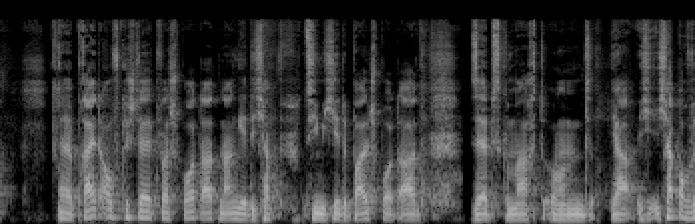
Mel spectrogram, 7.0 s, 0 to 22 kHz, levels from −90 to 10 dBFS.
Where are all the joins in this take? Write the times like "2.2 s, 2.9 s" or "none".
3.0 s

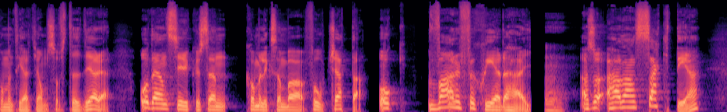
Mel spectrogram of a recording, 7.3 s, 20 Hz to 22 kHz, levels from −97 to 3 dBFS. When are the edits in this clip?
3.7 s, 5.3 s

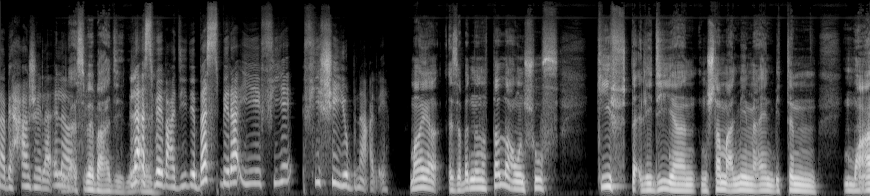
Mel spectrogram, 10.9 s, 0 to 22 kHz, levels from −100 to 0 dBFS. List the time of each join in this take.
none

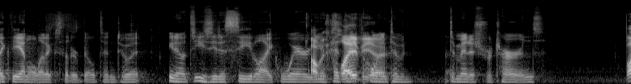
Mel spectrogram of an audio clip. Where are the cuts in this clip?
1.6 s, 4.5 s

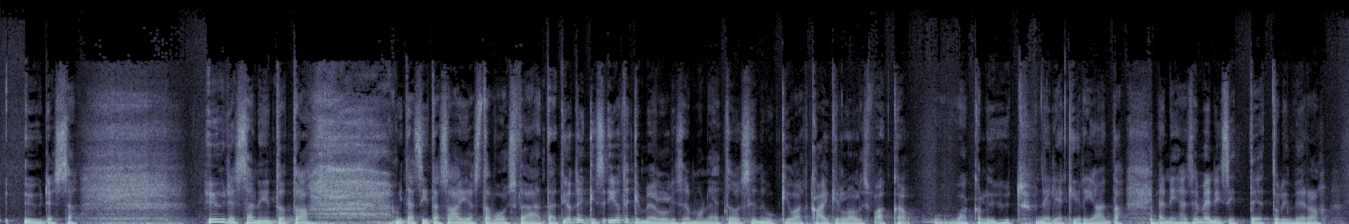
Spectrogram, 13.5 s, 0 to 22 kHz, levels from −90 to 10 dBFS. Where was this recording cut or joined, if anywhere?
none

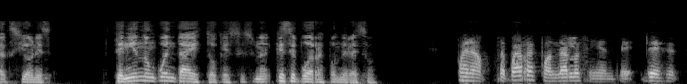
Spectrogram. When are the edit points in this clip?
2.7 s

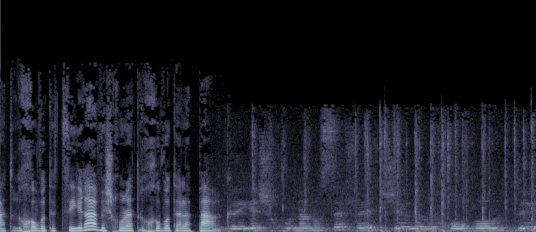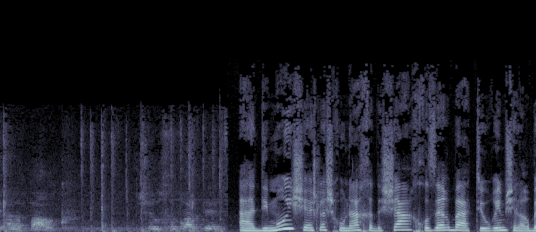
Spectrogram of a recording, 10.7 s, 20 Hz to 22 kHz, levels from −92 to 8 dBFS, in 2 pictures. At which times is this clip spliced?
7.6 s

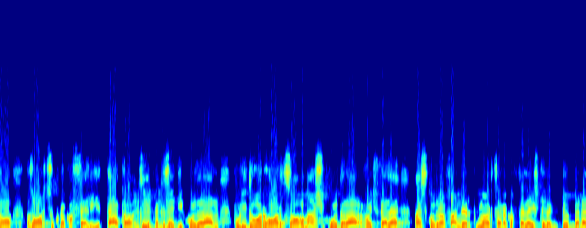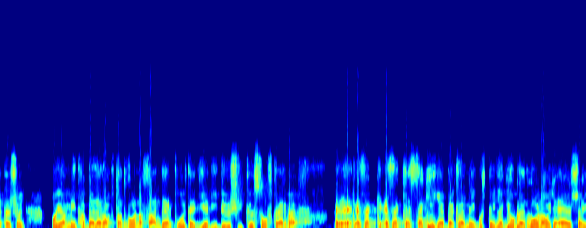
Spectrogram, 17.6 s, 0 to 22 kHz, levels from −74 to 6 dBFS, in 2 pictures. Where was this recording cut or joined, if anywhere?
14.1 s

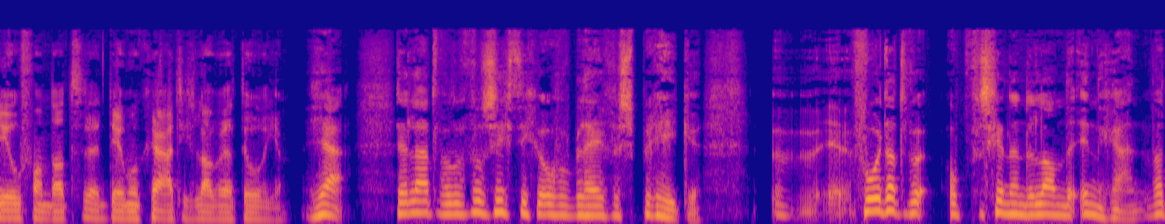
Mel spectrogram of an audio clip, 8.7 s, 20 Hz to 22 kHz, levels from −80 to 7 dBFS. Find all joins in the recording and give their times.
3.0 s

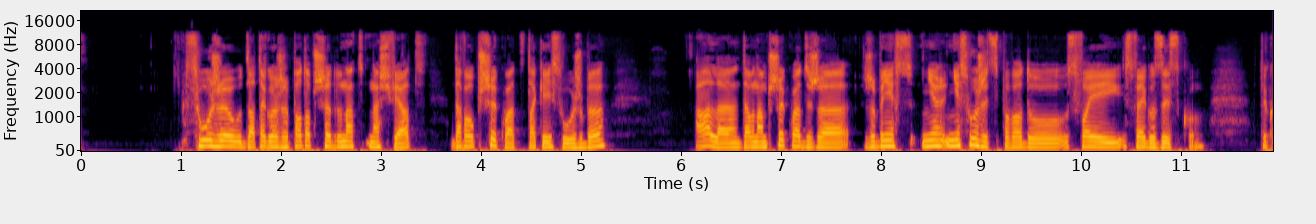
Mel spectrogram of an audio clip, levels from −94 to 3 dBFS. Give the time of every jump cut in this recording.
none

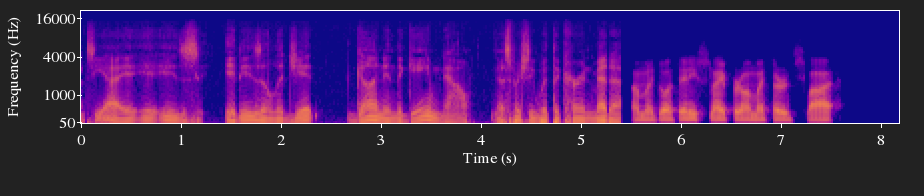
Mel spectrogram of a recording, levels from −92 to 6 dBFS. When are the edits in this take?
5.4 s

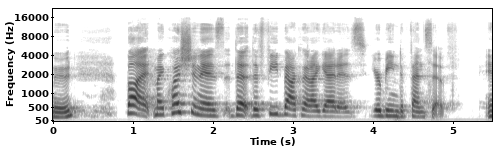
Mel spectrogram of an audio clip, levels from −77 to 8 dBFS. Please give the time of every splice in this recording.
none

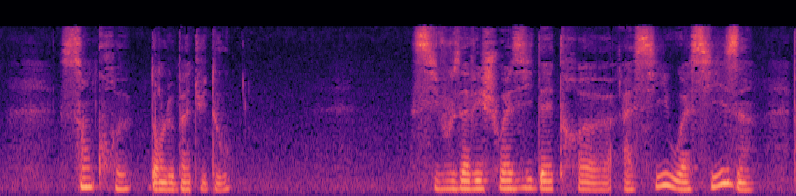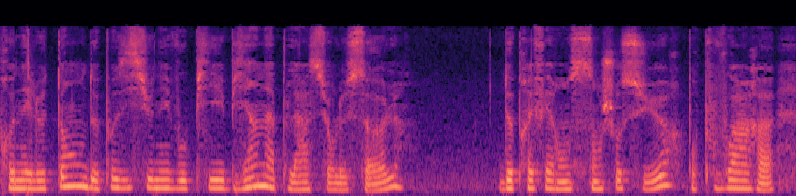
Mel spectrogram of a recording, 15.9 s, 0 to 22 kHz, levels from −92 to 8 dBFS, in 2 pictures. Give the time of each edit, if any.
7.9 s, 14.8 s

